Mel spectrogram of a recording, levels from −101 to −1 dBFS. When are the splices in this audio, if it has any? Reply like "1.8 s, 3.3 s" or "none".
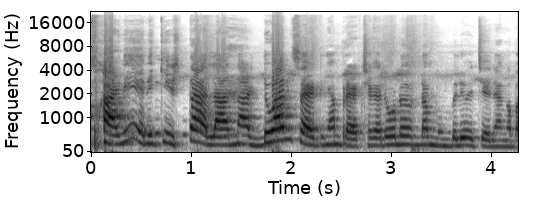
none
